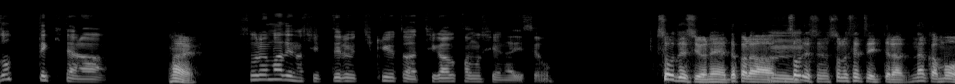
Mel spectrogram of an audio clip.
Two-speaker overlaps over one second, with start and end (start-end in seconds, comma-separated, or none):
none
